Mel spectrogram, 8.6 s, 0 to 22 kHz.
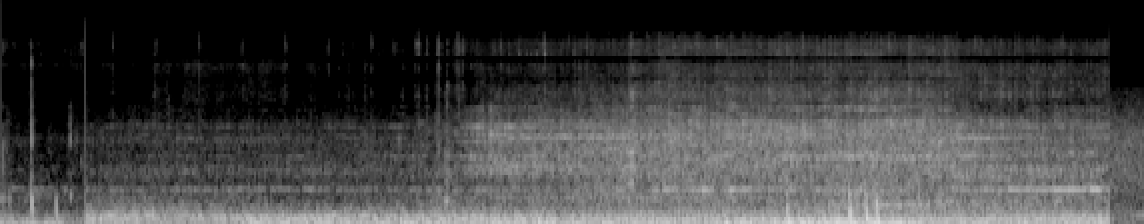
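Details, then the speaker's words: Vectra at highway speed, exhaust pipe fallen off its duct-tape repair about 200 miles from home: loud, deep, raw drone swelling with throttle, far louder than normal; pipe later zip-tied. "As you can hear, my exhaust pipe just fell off from the duct tape, so I have to stop somewhere, and I'm like 200 miles away from house."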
